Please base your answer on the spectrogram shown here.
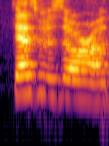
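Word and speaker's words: Desormeaux: than i am uh the zormio with that e-a-u-x pronunciation desmozoro there we go um tell us about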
